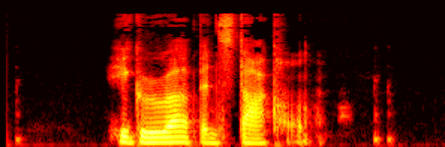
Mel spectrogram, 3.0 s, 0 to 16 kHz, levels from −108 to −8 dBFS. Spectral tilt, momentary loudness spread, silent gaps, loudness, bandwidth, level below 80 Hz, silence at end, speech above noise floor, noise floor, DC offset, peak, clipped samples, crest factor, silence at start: -7 dB/octave; 17 LU; none; -26 LUFS; 11.5 kHz; -62 dBFS; 0.45 s; 57 dB; -83 dBFS; under 0.1%; -8 dBFS; under 0.1%; 20 dB; 0.75 s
